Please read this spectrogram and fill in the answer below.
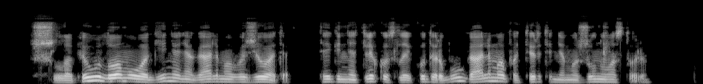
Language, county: Lithuanian, Marijampolė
